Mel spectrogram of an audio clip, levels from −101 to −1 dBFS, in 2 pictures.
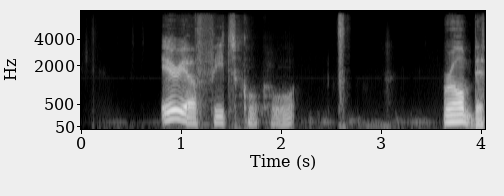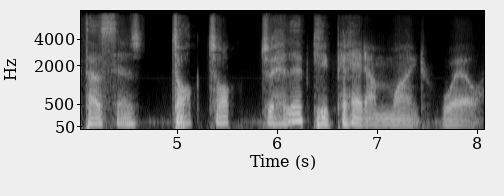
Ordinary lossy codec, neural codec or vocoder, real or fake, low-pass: AAC, 48 kbps; codec, 16 kHz, 0.5 kbps, X-Codec, HuBERT features, trained on LibriSpeech; fake; 7.2 kHz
